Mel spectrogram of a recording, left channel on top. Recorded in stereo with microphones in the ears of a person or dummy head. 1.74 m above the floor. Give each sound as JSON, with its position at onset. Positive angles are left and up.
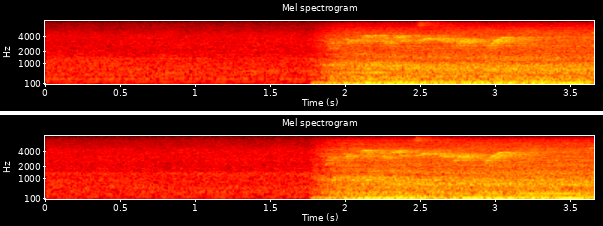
{"t": 1.8, "sound": "a bird", "side_deg": -60, "distance_m": 3.0}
